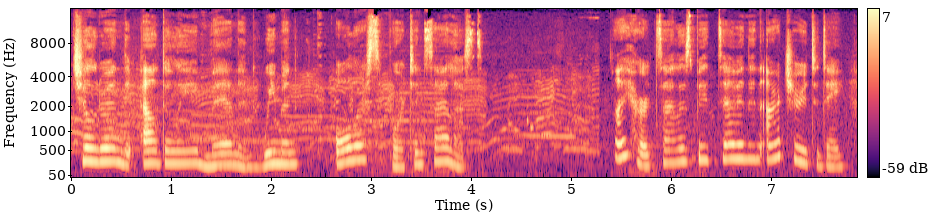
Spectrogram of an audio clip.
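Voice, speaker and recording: A woman's voice: a little high, animated, normal speed, a little mellow, a little hiss or hum, close to an everyday voice. A woman playing a thoughtful, affectionate young heroine, narrating a romance game story in the first person with a reflective manner. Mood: narrating, earnest. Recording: music behind the voice.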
